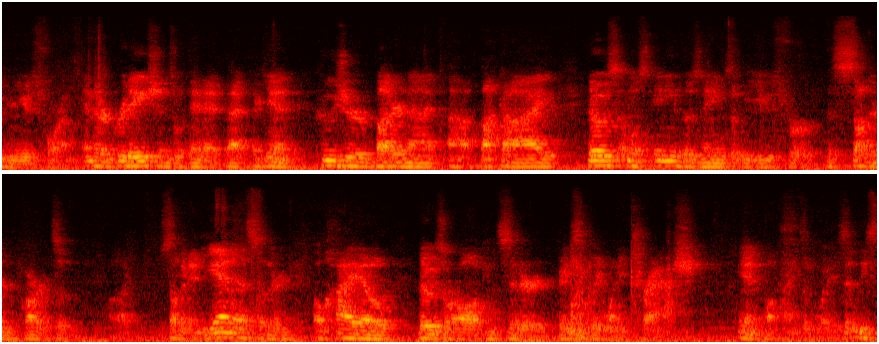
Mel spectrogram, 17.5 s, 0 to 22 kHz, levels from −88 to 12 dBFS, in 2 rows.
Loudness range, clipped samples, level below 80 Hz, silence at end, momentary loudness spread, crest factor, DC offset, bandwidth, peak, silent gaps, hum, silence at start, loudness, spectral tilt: 6 LU; under 0.1%; -44 dBFS; 0 s; 13 LU; 18 dB; under 0.1%; 15.5 kHz; -14 dBFS; none; none; 0 s; -33 LUFS; -7 dB/octave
